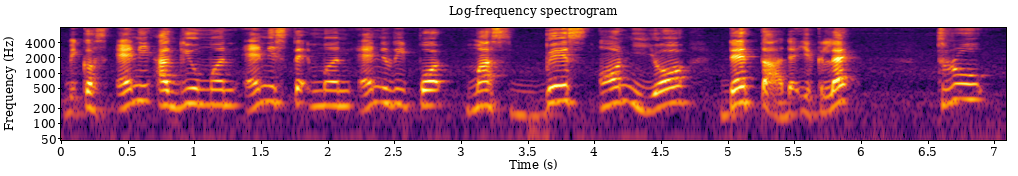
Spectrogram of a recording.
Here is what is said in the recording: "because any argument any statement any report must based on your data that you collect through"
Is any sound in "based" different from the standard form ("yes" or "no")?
yes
